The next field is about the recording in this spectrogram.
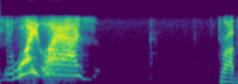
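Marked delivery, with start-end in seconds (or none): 0.1-1.2 mocking squeal. Repeated much higher, mocking.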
